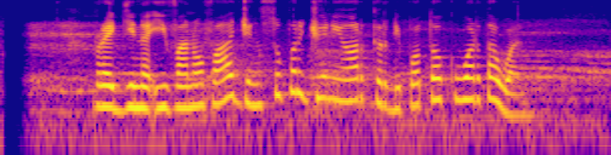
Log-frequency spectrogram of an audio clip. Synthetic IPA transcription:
rɛɡinaʔivanɔfad͡ʒɨŋsupərd͡ʒuniɔrkɨrdipɔt̪ɔkəwart̪awan

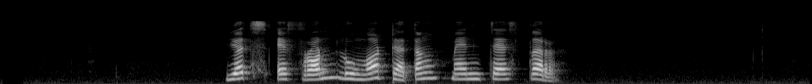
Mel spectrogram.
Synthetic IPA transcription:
jət̪sefɾɔnluŋɔɖ̥a̤t̪əŋmɛnt͡ʃɛst̪ər

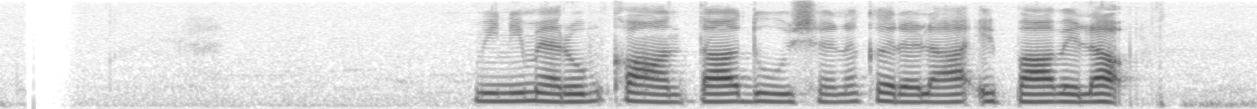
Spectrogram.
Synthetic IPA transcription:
minimɐɾumkaːnt̪aːd̪uːʂɐnɐkɐɾɐlaːʔepːaːʋelaː

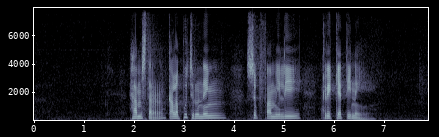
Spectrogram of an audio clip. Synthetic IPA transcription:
hamst̪ə̰rkaləb̥ṳd̥ʒ̥uɾunɪŋ | sup̚famili | kɾikɛt̪inḛ

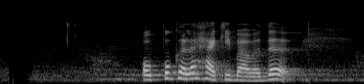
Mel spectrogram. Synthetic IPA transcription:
opːukələɦækibaʋəd̪ə

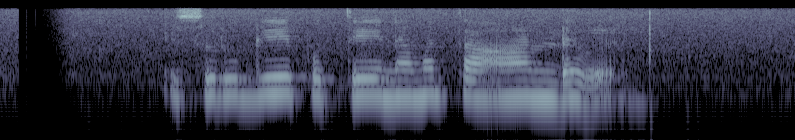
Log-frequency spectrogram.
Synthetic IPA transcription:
isuɾuɡeːpot̪eːnɐmət̪aːɳɖəʋə̰

